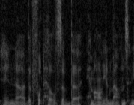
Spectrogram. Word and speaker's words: Himalayan: the foothills of the Himalayan mountains and yes that's the way it's pronounced in English you know there's a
